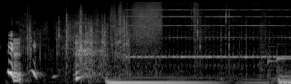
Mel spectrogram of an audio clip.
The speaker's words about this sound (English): His telephone rang. He let it buzz a few times while he lit a cigar.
